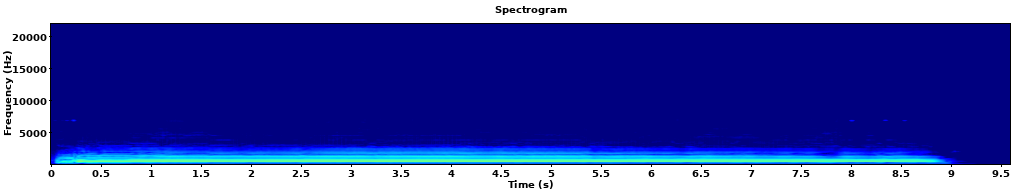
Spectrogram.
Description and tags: One-shot from Versilian Studios Chamber Orchestra 2: Community Edition sampling project.
Instrument family: Brass
Instrument: F Horn
Articulation: sustain
Note: E#3
Midi note: 53
Midi velocity (center): 42063
Microphone: 2x Rode NT1-A spaced pair, 1 AT Pro 37 overhead, 1 sE2200aII close
Performer: M. Oprean
brass, esharp3, f-horn, midi-note-53, midi-velocity-105, multisample, single-note, sustain, vsco-2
